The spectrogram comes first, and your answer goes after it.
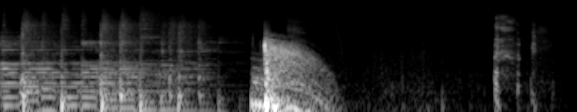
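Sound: cough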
